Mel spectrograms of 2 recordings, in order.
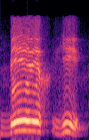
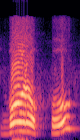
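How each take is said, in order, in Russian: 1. Гласный во втором слоге звучит как i. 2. Гласный во втором слоге звучит как o. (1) "а вы можете услышать" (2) "вы можете услышать"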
